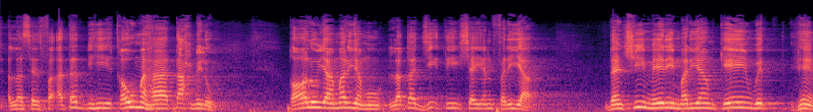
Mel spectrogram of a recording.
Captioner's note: Arabic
